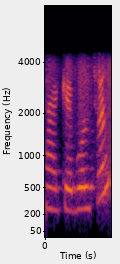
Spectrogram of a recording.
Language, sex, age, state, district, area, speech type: Bengali, female, 30-45, West Bengal, Paschim Bardhaman, urban, conversation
